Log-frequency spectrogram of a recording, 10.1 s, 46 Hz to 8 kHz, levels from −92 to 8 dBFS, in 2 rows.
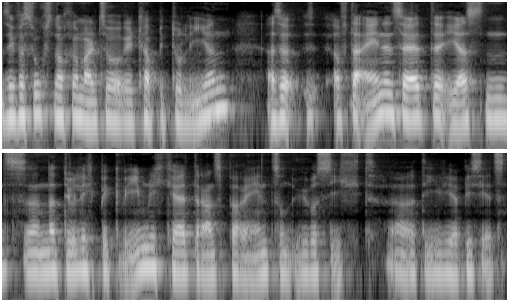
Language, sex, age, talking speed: German, male, 20-39, 135 wpm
